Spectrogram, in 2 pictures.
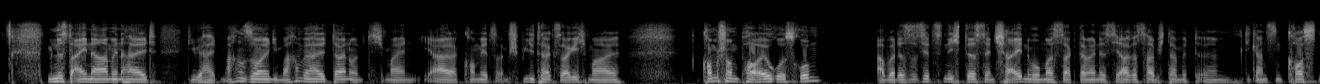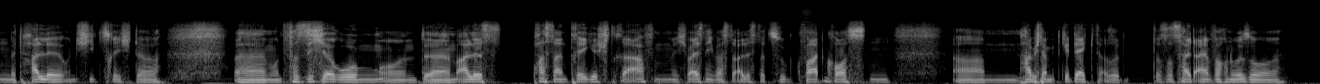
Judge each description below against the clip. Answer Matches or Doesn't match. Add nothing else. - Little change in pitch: Matches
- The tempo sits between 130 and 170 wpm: Doesn't match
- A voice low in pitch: Matches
